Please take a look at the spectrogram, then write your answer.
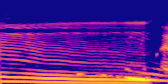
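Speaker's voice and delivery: long hum gliding down from high; resonance hum. Shown as a demonstration. Coach demonstrates finding resonance center, descending hum. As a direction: start up high and slide the hum down. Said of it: "start up here".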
